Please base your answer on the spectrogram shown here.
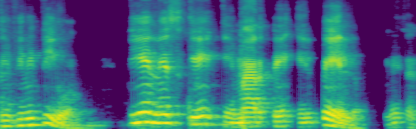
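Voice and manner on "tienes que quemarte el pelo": slow deliberate command; firm demonstration order; imperative. Shown as a demonstration. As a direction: spell out the order slowly. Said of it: "Hay una actitud imperativa".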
